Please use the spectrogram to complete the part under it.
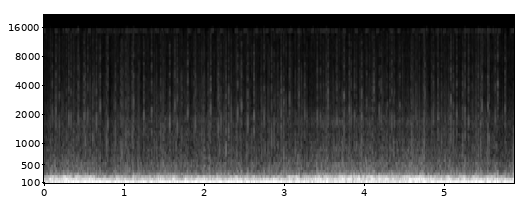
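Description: Inside the cabin of a Sling 2 light aircraft, the engine holds a steady drone at 2000 RPM. It is a loud, constant low rumble with no pauses and no voices.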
